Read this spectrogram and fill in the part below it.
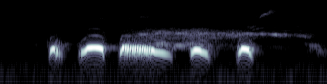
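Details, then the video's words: Spotted dove kept as a lure bird, singing in the thổ sấm voice style: short deep coo, two longer rounded coos, then two clipped notes, with a faint higher trailing call behind. "cu gáy giọng thổ/ cu gáy giọng thổ sấm"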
